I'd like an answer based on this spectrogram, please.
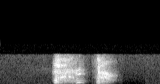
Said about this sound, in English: I'm doing all right. Still got this stupid-ass cough. Periodically, I'll get a pretty good when I'm talking, and then I'll sound like that chick in The Exorcist.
